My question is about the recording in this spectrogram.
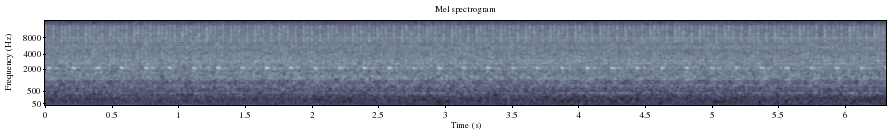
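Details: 2007 Lexus ES350, parked with hood raised, cold start: light regular tapping, roughly two to three per second, over the idle; owner says pronounced piston slap lasting about 10 minutes after cold start, louder over 2.5 years of ownership.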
